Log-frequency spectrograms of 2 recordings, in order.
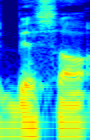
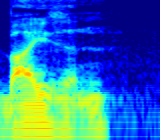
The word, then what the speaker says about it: Bisson: That Yannick Bisson, that's how you say his name is Bisson. I'm sure his name isn't Bison. It's Bisson, probably, right? – Bisson.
